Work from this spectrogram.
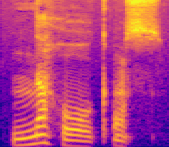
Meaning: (verb) to turn over and over, turn around and around, revolve (of a slender stiff object); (noun) 1. north 2. Big Dipper 3. swastika
- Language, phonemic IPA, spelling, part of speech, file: Navajo, /nɑ́hòːkʰõ̀s/, náhookǫs, verb / noun, Nv-náhookǫs.ogg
